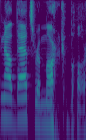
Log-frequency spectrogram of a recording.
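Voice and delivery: mock-sarcastic remark. Retelling a man's reaction in a Bible story, imitating a sarcastic remark.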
